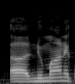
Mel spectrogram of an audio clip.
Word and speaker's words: Mnemonic: You know, mnemonic with an M, M-N-E. You almost got it. M-N-E, M-O-N-I-C. So the first M is silent.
